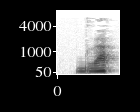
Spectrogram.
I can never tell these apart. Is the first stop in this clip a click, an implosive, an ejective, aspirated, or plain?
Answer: plain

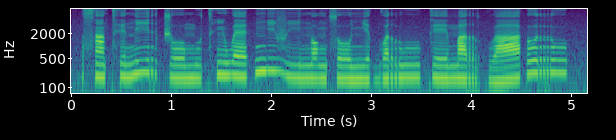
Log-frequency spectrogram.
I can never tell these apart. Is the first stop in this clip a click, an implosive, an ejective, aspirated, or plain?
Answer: aspirated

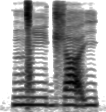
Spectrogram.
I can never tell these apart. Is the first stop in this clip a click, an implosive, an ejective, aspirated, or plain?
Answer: click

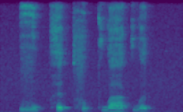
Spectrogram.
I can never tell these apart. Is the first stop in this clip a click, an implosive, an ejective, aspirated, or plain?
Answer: plain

